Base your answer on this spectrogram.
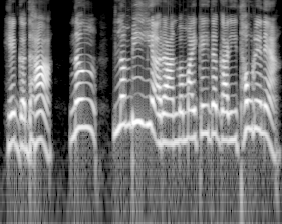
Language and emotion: Manipuri, angry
